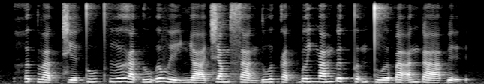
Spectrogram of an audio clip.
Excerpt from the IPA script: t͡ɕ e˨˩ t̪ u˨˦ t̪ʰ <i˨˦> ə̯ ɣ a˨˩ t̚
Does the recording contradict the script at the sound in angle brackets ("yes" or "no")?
yes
